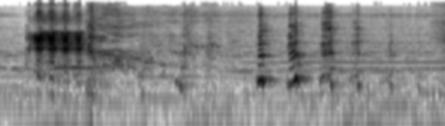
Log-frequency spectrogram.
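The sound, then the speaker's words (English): A person imitates a goat with a burst of shaky, quavering bleats, then several shorter wavering bleat-like cries follow in a broken rhythm, fairly loud. “And now you're going to goat.”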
